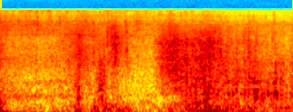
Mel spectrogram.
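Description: Storm sound effects, a low rumble of wind and thunder, swelling twice.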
